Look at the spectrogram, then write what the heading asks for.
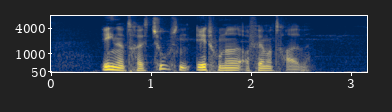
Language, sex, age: Danish, male, 29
